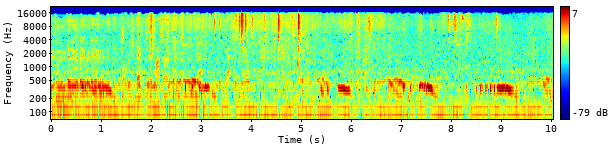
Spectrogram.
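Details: Boom calls from Exhibition Homer and Shiraji domestic pigeons, with deep rolling coos rising and falling in short bursts, several phrases overlapping, against a constant low hum and some faint voices and clatter.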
